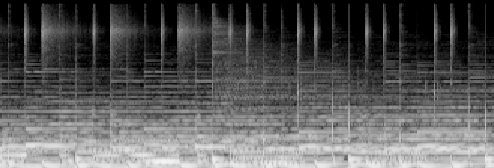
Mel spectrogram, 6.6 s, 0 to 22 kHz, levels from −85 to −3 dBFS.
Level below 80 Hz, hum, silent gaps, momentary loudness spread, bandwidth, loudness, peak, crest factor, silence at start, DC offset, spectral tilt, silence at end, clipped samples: -18 dBFS; none; none; 3 LU; 17.5 kHz; -16 LUFS; -2 dBFS; 12 dB; 0 s; 6%; -7.5 dB/octave; 0 s; under 0.1%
